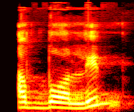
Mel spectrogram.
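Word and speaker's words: الضالين: Jadi kalimat ad-dallin karena lamnya bertasydid harus ada pemberatan bunyi tasydid yang disebut dengan istilah nabar.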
